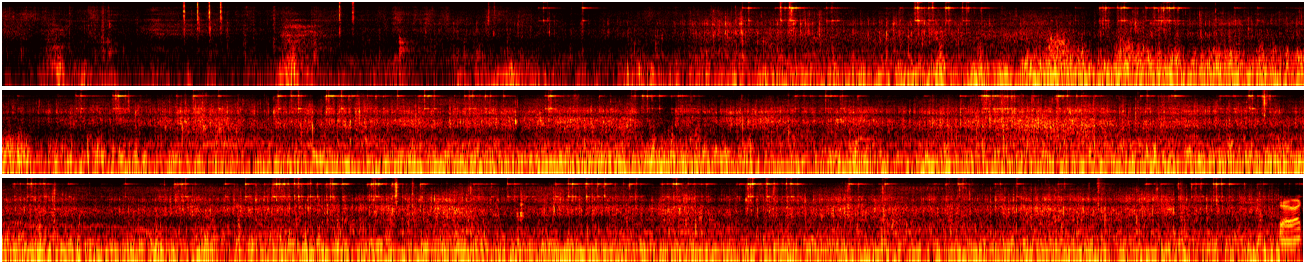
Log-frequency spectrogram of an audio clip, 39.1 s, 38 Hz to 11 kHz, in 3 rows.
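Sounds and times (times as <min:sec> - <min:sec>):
mountain bike tyre and wind rush: 0:00.0 - 0:39.0
bike clicks and knocks: 0:00.1 - 0:39.0.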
